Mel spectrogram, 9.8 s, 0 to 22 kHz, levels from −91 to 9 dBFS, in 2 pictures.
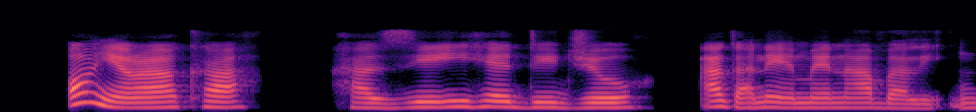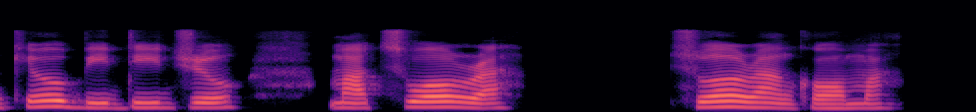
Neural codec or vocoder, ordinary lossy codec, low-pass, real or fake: codec, 24 kHz, 1.2 kbps, DualCodec; MP3, 64 kbps; 7.2 kHz; fake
